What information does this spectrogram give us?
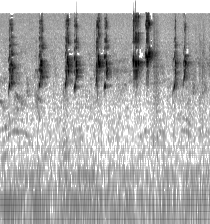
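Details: Long-tailed shrike giving paired sharp, high chirps, about eight short clusters spaced roughly half a second apart, clear over a quiet background.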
